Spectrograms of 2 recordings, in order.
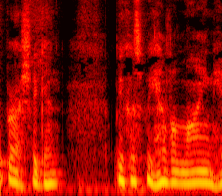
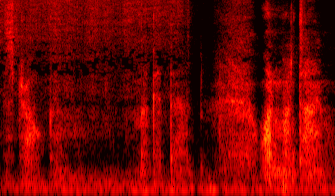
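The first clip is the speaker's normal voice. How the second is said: very soft, hushed whisper; barely audible aside; 14 dB quieter than usual. Real, not acted. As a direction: whisper it while concentrating on the stroke. Whispers during the long stroke.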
